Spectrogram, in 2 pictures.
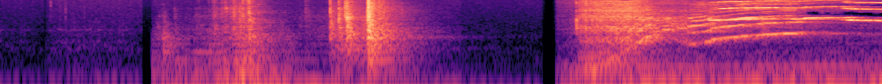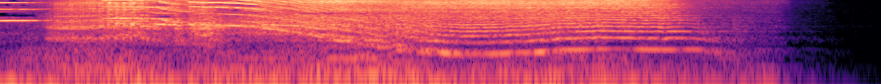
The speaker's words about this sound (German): Ich habe ihn. Und was nun? Öffne die Tür. Es geht aber nicht. Probiere es nochmal. Versuch es nach links. Geht das?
